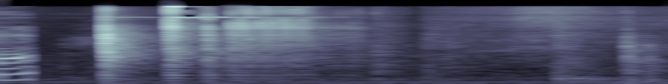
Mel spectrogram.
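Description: A flipped coin dropping onto the floor: a sharp click about a third of a second in, then a short run of clatters with a brief high ring that dies away within about half a second.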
